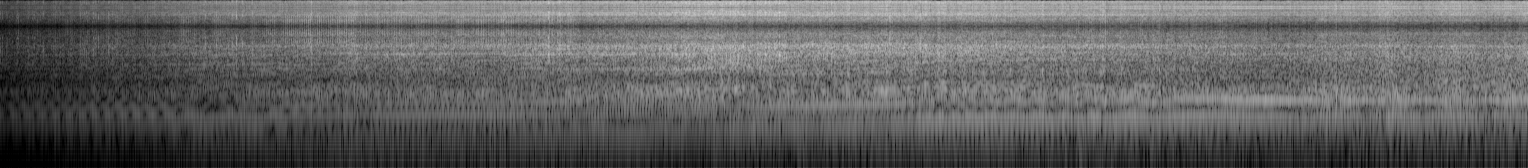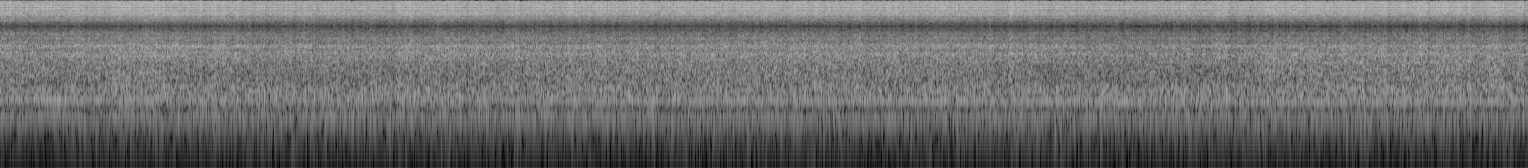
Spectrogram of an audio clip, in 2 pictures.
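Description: Ultralight trike's pusher engine throttling up for takeoff, its pitch rising over about ten seconds, then running steady at full power.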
